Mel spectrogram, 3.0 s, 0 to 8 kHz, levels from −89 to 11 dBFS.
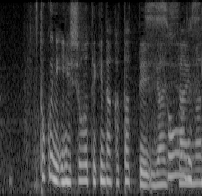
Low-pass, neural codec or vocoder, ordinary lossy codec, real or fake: none; none; none; real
